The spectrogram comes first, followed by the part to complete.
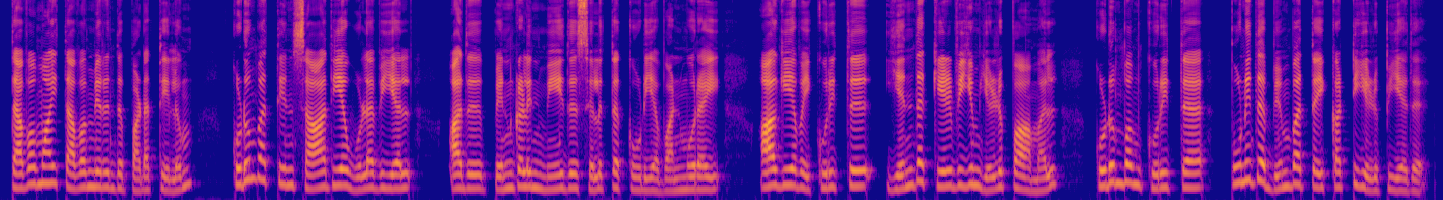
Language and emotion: Tamil, neutral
